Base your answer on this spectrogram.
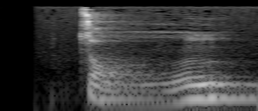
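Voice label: "zong3", Mandarin Chinese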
